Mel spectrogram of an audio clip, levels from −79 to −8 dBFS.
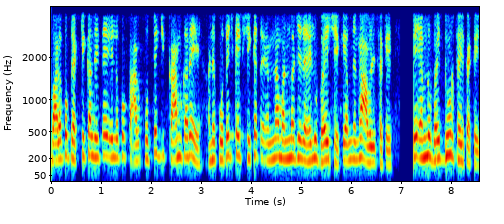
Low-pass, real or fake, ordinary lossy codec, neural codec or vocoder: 3.6 kHz; real; AAC, 32 kbps; none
